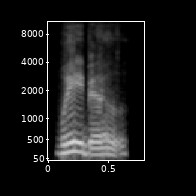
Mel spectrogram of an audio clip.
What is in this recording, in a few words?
"waybill", Indian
